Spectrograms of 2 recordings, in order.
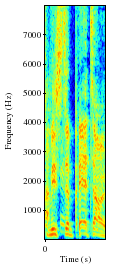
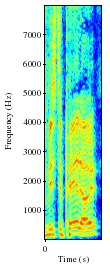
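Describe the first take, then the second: First: The T in the name is crisp and hard. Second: The T in the name sounds soft, like D. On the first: The speaker calls it right. "It's a fucking hard double T" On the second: The speaker calls it wrong. "running the T's together"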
